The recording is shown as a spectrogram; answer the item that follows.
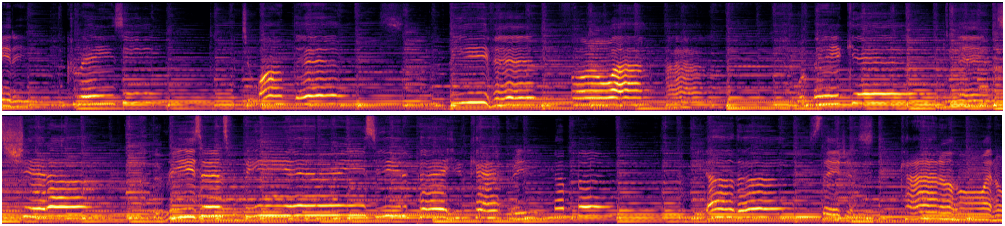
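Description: Acoustic guitar strummed steadily, with a man singing along at times.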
